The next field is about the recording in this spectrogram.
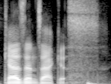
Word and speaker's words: Kazantzakis: No, it's Kazantzakis. Kazantzakis.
